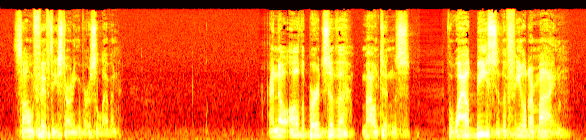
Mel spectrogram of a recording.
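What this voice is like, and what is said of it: Hoarse, strained voice. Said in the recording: “pardon my voice ... allergies ... my voice is a little trashed”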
